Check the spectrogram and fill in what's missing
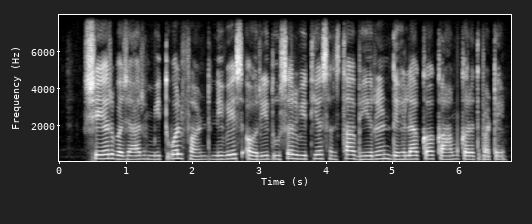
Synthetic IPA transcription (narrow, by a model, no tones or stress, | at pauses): ʃejəɾbəd͡ʒaɾmit̪ʋəlfʰə̃ɳɖniʋesɔːɾid̪uːsəɾʋit̪jəsə̃nst̪ʰabʱiɾiɳɖd̪eɦlakakamkəɾət̪baːʈe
